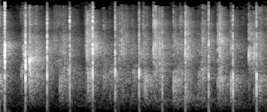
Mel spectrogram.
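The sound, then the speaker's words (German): A group claps together as applause for the Lord, in a steady, even rhythm, about a dozen sharp, crisp claps in under three seconds, with no voices over them. “Ein Applaus für den Herrn.”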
